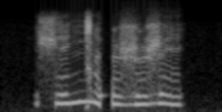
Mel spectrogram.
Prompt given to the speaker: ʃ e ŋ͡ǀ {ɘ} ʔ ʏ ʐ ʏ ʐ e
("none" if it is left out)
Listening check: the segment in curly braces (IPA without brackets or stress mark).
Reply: ɘ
